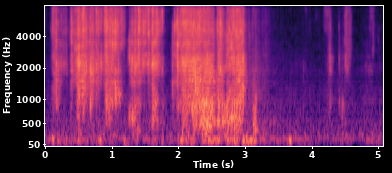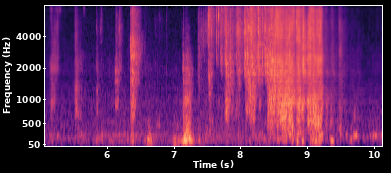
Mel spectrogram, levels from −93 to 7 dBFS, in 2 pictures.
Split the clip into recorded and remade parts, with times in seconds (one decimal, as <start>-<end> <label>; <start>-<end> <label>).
0.0-5.6 remade; 5.6-8.5 recorded; 8.5-10.1 remade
